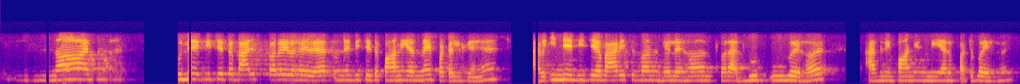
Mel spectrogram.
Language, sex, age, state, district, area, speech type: Maithili, female, 30-45, Bihar, Samastipur, rural, conversation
